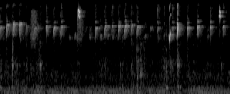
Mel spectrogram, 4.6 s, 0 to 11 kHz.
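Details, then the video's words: European goldfinch singing in spring 2020: a steady, fast stream of soft, high buzzy notes punctuated by several sharp, clear chips and brief tinkling flourishes. "Chant chardonneret"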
